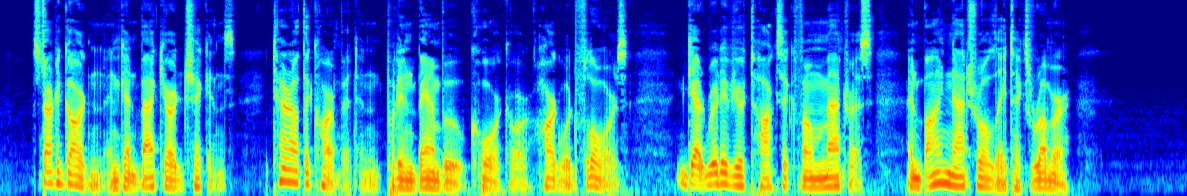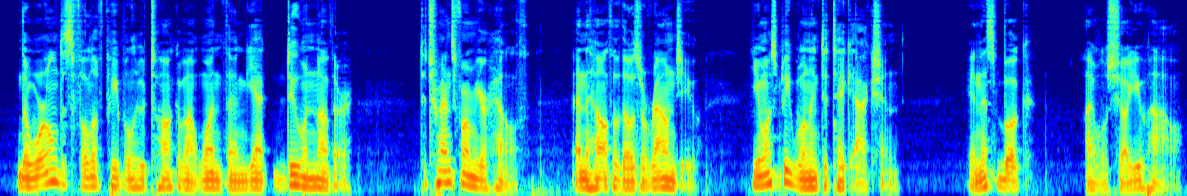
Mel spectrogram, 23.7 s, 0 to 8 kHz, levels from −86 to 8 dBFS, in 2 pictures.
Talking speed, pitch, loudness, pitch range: 180 wpm, 90 Hz, -17 LUFS, 80-110 Hz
